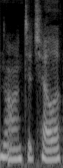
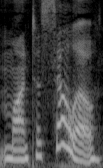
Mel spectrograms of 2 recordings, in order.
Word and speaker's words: Monticello: was teasing him about it's spelled monello like you would you know Thomas Jefferson's home monello but in Utah they say it Montello so we learned something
